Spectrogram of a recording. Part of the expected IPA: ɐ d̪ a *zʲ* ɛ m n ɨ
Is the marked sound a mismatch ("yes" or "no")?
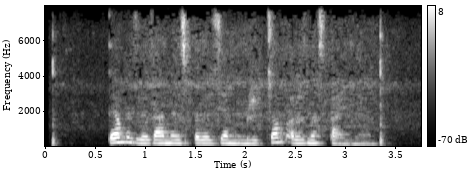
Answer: no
